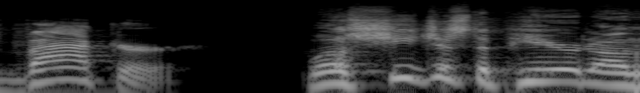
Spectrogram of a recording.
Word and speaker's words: Vaquer: kind of fascinating Stephany VOR if I am pronouncing her name correctly I think it's vaker well she just appeared on the aw forbidden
